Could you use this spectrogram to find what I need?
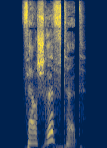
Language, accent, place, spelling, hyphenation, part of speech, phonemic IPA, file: German, Germany, Berlin, verschriftet, ver‧schrif‧tet, verb, /fɛɐ̯ˈʃʁɪftət/, De-verschriftet.ogg
- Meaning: 1. past participle of verschriften 2. inflection of verschriften: third-person singular present 3. inflection of verschriften: second-person plural present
